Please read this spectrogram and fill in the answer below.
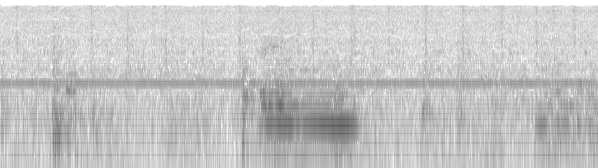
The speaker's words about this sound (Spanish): en donde está la impresora, he impreso unas hojas. ¿Me las puedes traer, por favor? Que me olvidé sacarle fotocopia y le estoy imprimiendo la máquina ahí.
